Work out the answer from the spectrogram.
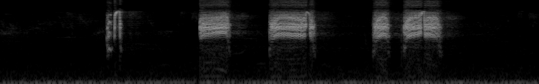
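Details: Grey francolin call played to make silent captive birds start calling: loud, shrill, high-pitched bursts, a short one then four strong ones in quick pairs, over a low hum.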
